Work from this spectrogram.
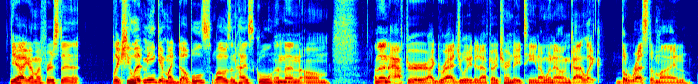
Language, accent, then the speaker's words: English; Philippines; But it doesn't really, I don't come off as Filipino. I come off as just like half mix of something.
